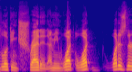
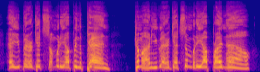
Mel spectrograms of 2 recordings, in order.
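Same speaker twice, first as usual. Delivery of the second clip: play-acted, very high, yelling heckler's shout; 12 semitones higher, 3 dB louder than usual. Retelling a fan near the bullpen at a baseball game: imitating a fan yelling. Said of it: "there's a guy yelling".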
